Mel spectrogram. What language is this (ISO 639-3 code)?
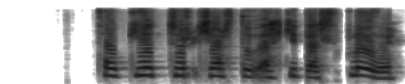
isl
